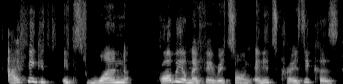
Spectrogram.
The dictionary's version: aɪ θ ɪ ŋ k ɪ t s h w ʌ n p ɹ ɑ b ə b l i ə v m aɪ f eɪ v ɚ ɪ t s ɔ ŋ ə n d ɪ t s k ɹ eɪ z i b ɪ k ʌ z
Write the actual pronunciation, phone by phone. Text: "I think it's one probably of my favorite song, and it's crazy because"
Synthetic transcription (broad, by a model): aɪ θ ɪ ŋ k ɪ t s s w ʌ n p ɹ ɑ b ə b l i ə v m aɪ f eɪ v ɚ ɪ t s ɔ ŋ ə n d ɪ t s k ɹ eɪ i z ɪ k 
